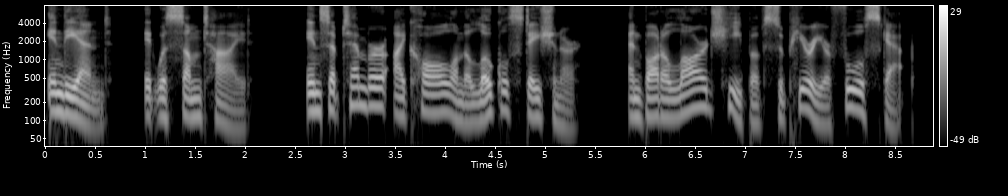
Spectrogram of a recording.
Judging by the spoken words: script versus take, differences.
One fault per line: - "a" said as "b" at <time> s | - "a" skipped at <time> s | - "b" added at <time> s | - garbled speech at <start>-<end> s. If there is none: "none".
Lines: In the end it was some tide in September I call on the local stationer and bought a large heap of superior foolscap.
none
